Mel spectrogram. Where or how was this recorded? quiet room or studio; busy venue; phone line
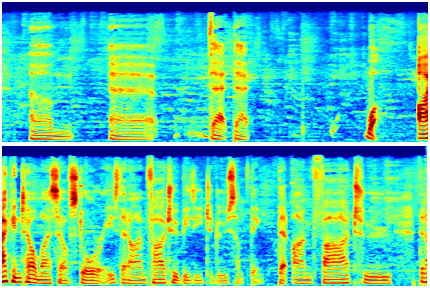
busy venue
